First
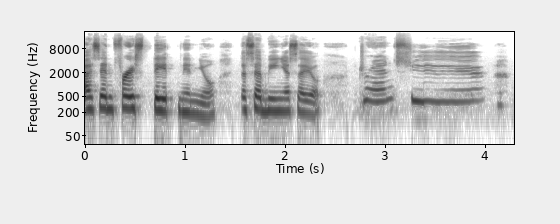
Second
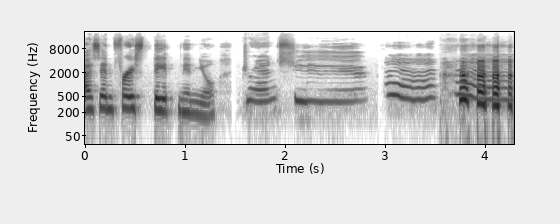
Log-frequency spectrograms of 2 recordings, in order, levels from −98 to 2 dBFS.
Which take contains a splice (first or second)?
second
